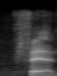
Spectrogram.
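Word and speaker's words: Fenn: the morrigan's finn morgan's like finn f-e-n-n finn f-e-n-n weird it's an irish word imagine that imagine that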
